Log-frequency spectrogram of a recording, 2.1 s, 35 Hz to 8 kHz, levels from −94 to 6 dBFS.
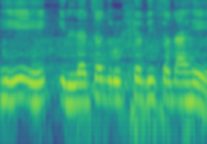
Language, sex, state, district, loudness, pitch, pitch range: Marathi, female, Maharashtra, Solapur, -14 LUFS, 185 Hz, 175-195 Hz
